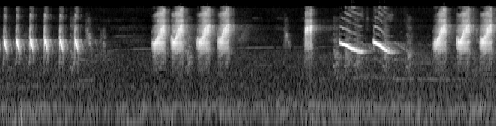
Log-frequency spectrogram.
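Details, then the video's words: White-shouldered triller song made clear for training other songbirds: a run of six quick high chips, a pause, then four buzzy rasping notes, later two loud descending slurred whistles and more buzzy notes, over a faint trickle of water. "MASTERAN kapas tembak suara jernih dengan jeda terapi gemercik air"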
